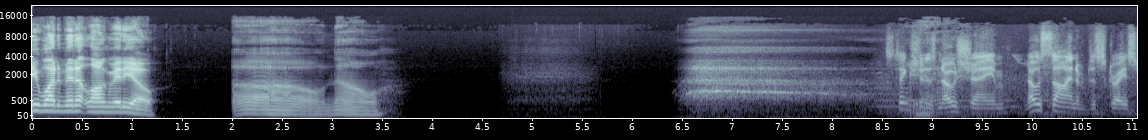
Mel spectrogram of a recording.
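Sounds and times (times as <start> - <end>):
breathy exhale: 4.7 - 5.7, 6.4 - 8.5.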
